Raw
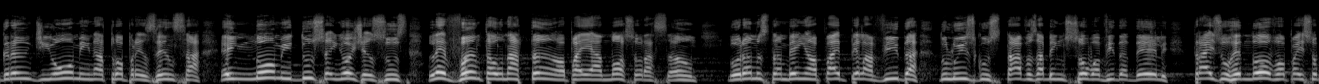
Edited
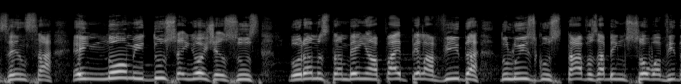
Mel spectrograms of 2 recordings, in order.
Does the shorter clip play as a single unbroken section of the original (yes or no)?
no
